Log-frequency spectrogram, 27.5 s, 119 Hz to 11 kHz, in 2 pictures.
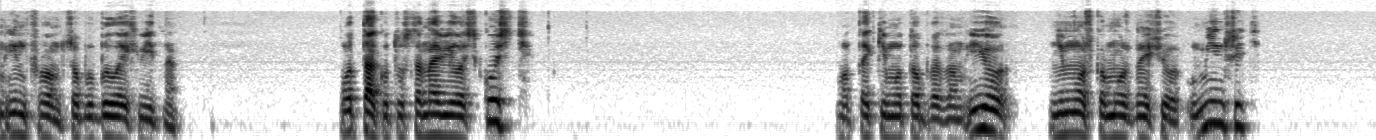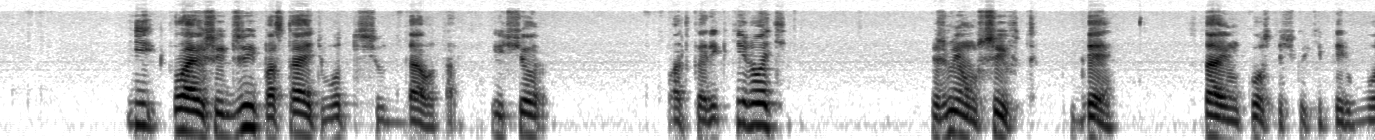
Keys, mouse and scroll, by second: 4.1 middle click, 4.1-5.1 scroll up 2, 6.3 middle click, 18.7 g, 21.9 middle click, 24.8 shift+d.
